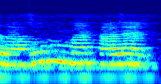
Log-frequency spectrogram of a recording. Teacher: Idgham mimi ini terjadi apabila mim mati bertemu dengan huruf mim. Cara membacanya ialah menyuarakan mim rangkap atau mim yang ditasydidkan.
